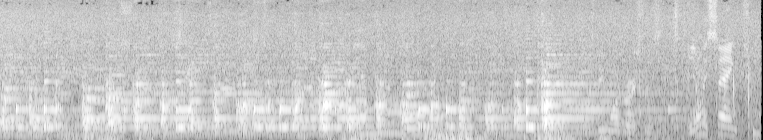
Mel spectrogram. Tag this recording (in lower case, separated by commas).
music, speech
